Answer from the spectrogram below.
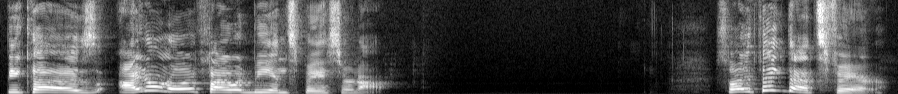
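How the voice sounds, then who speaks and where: A woman's voice: high voice, very animated, slow pace. Chatty, foul-mouthed woman streamer. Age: 30s. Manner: chatty and swears freely; rambling asides with many "like" fillers. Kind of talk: casual live-stream chat.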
